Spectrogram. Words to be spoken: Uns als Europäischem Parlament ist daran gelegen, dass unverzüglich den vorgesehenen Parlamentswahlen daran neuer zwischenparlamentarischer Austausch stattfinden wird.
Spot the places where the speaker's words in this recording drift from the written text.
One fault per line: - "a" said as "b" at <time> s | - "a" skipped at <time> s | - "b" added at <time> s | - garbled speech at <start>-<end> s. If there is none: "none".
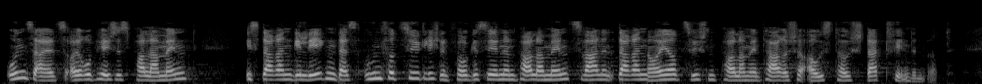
none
